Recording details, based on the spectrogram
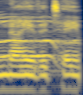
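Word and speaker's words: naïveté: I am sure her naivete must cause you difficulty at times, but I hope that you can work well with her. Oh, that's how you say it? Naivete?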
